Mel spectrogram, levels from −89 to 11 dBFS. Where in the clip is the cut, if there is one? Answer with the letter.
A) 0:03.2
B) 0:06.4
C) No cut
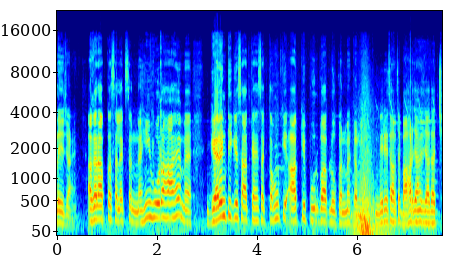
B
